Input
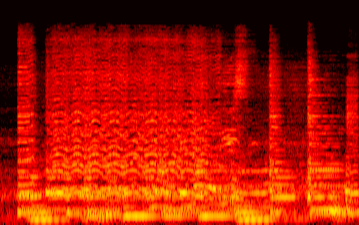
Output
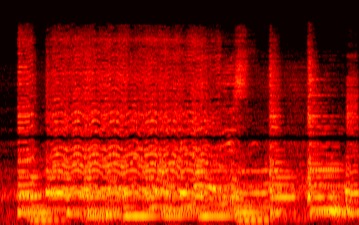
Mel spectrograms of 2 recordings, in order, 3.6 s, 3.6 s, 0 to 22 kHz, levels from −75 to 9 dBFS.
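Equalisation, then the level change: Butterworth band-stop 2 kHz, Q 4.3; peaking EQ 84 Hz -9 dB 0.41 oct; 0.0 dB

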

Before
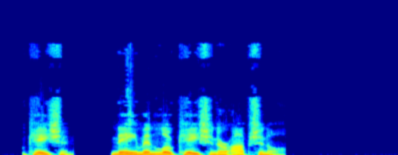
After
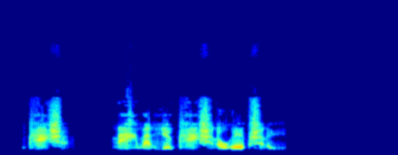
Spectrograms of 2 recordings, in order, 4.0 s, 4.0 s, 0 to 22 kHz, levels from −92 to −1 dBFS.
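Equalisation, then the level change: steep high-pass 1.1 kHz 96 dB/octave; distance through air 130 m; peaking EQ 2.4 kHz -2.5 dB 0.77 oct; +5.5 dB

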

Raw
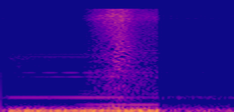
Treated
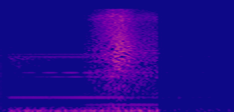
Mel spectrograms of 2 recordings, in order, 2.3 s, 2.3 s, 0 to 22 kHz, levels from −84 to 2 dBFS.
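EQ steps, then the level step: band-pass filter 3.2 kHz, Q 0.86; +4.5 dB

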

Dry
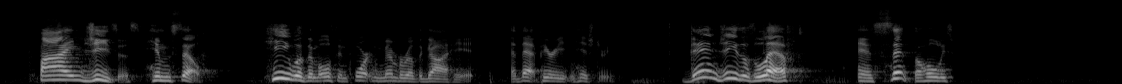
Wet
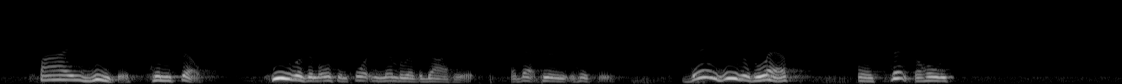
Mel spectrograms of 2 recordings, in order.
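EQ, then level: resonant low-pass 320 Hz, resonance Q 3.6; distance through air 410 m; 0.0 dB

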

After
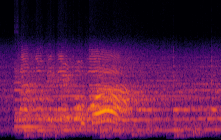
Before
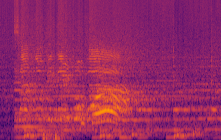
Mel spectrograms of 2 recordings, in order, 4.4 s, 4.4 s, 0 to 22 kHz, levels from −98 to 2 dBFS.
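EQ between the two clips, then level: high-pass 260 Hz 24 dB/octave; distance through air 340 m; treble shelf 3.4 kHz -10 dB; +2.5 dB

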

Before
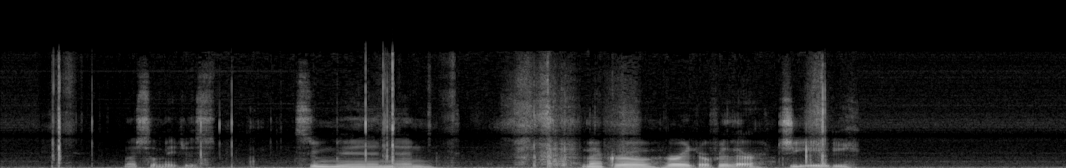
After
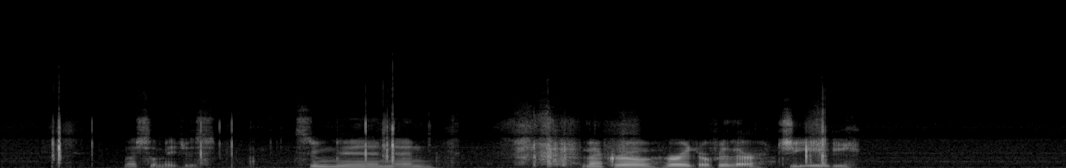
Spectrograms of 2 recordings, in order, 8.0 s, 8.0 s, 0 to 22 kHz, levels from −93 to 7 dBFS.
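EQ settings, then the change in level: band-pass filter 3.4 kHz, Q 1.3; distance through air 320 m; +7.0 dB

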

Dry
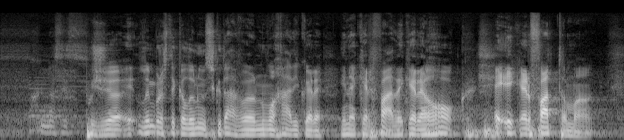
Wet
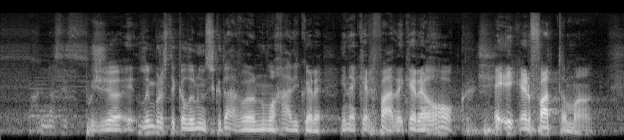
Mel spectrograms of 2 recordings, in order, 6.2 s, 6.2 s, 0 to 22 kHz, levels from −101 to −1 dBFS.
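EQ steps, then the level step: dynamic bell 5.7 kHz, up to -4 dB, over -51 dBFS, Q 2.9; brick-wall FIR high-pass 160 Hz; +2.0 dB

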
